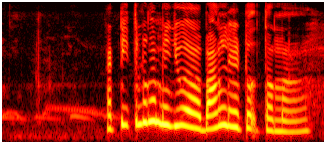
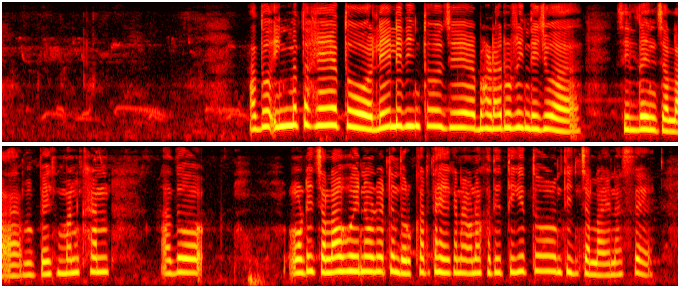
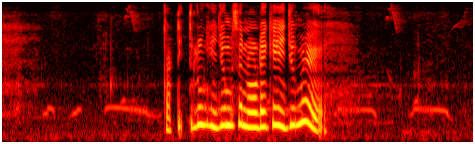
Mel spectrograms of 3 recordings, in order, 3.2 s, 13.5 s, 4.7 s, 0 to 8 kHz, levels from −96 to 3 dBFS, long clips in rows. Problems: constant background noise, background conversations at intervals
